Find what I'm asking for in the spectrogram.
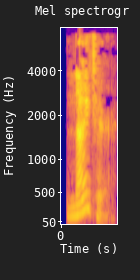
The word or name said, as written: niter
